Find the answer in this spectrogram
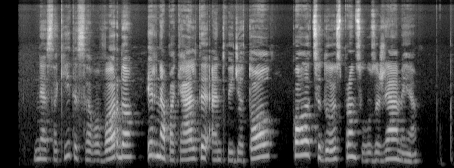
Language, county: Lithuanian, Kaunas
